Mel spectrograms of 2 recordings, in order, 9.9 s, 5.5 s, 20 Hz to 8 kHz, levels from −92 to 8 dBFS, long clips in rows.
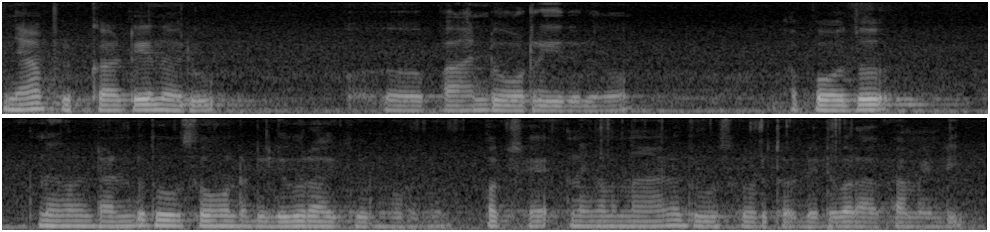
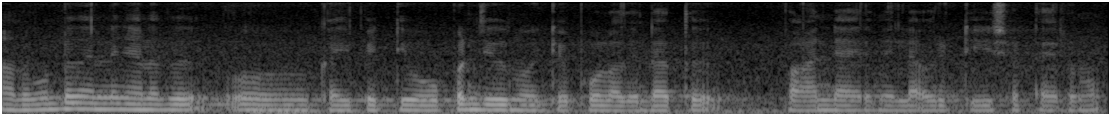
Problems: constant background noise, low volume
